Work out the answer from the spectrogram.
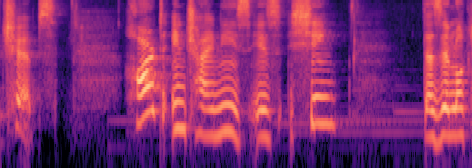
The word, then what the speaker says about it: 心: Both words xin and xin have the same pronunciation but different meanings.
